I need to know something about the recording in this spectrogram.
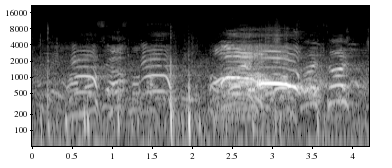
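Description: Men's voices shouting across a football pitch during play, with one loud, drawn-out call about two and a half seconds in. A single sharp knock comes just before it, about two seconds in.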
